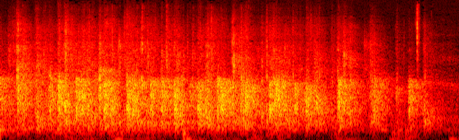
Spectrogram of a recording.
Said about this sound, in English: So um, uh, … very kindly stepped up and is going to play a tin. So can we please have a big round of applause for the …?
